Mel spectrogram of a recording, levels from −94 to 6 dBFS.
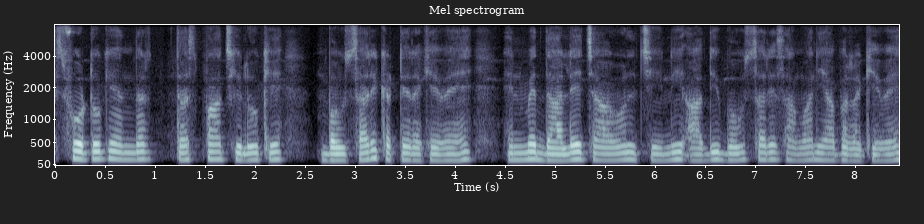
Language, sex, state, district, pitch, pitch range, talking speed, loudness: Hindi, male, Rajasthan, Jaipur, 145 Hz, 135-150 Hz, 190 wpm, -21 LUFS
